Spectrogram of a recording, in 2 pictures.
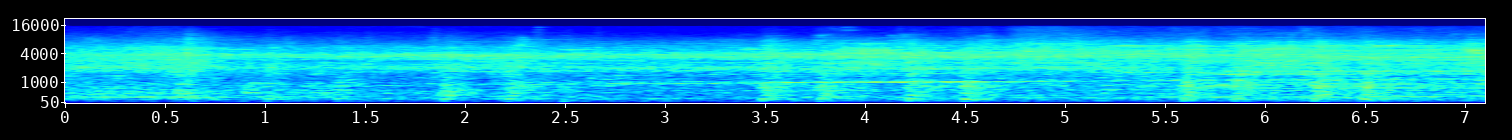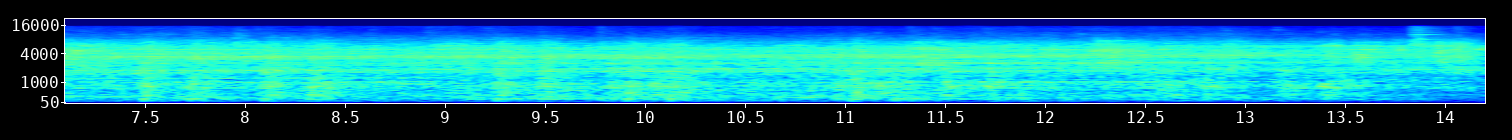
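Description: London Underground S Stock train running along the platform, its wheels clattering over the rails with repeated clicks over a steady rumble. A faint whine rises slowly in pitch in the first half.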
